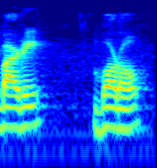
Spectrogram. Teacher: যেমন আমরা যে বলি যে বাড়ি, বড়, এটি কিন্তু উচ্চারণ অত সহজ নয়। একটু মুখের ভিতরে ড এবং র এর মাঝামাঝি উচ্চারণ করতে হবে।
